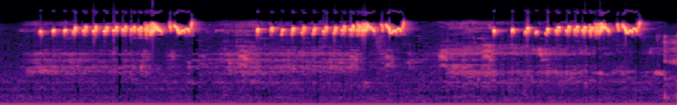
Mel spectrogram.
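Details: Eastern Kingbird reference recording: three bursts of harsh, rapid, high, sputtering squeaks, each about two seconds long and ending in a sharper buzzy note.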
